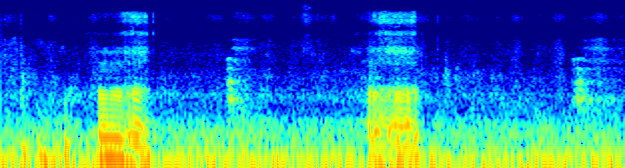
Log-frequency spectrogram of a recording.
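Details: Sleeping Chihuahua snoring: two short, tonal, harmonic snore bursts about three seconds apart, each lasting half a second, over a steady low background hum.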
